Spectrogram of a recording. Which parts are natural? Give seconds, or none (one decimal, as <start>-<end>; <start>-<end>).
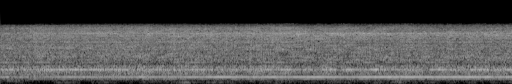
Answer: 0.0-1.4; 1.9-2.6; 4.0-5.1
